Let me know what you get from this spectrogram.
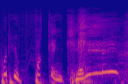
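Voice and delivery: high, squeaky retold disbelief; stunned disbelief. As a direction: shriek it like you can't believe the news. Retelling disbelief at getting lead.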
